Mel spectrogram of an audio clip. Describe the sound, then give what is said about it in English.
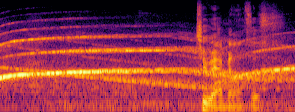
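Loud emergency sirens wail continuously with slowly rising and falling pitch, as two ambulances and a fire truck drive past; voices briefly break in near the end under the sirens. “Two ambulances. Oh, fire truck.”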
